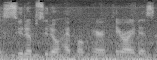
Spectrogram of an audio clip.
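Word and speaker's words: pseudohypoparathyroidism: With a hint of pronunciation and a touch of patience, you want me to say pseudo-hypoparathyroidism, eh? That's a tongue dash twister of a word. For pronunciation's sake, it's usually broken down into smaller parts as pseudo-hypo-parathyroidism.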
